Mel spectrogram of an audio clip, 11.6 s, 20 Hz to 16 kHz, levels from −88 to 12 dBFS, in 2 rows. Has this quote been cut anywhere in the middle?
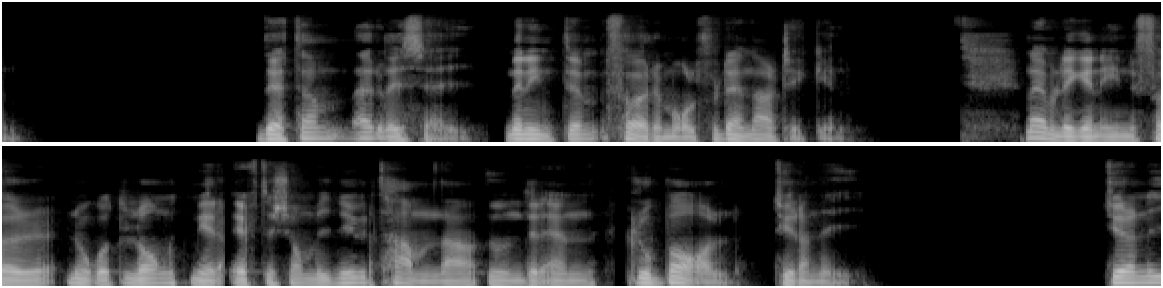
yes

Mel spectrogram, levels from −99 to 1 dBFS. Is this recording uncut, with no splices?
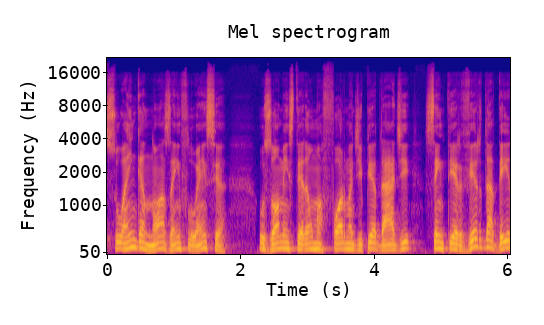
yes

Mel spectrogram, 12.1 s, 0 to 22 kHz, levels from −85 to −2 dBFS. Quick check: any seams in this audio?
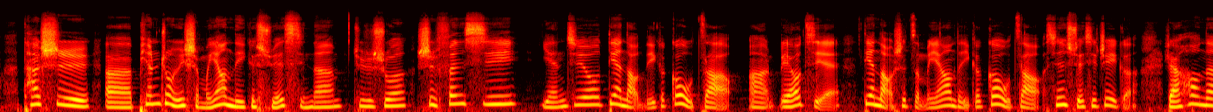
yes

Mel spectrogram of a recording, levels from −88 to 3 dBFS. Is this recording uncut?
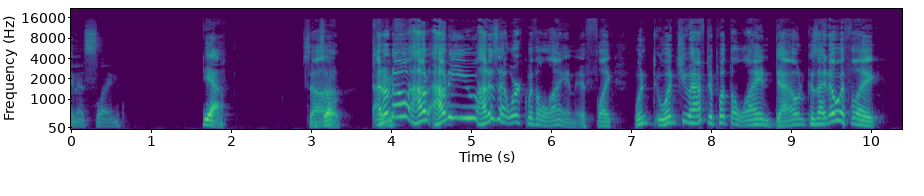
no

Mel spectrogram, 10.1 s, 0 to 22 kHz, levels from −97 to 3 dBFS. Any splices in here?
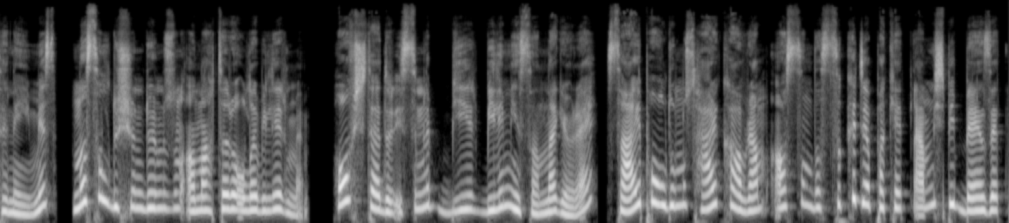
no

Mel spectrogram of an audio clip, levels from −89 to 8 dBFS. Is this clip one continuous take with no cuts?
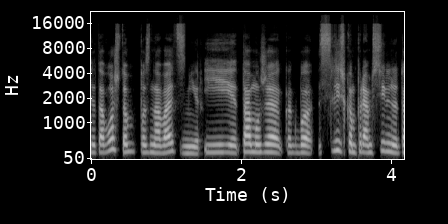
yes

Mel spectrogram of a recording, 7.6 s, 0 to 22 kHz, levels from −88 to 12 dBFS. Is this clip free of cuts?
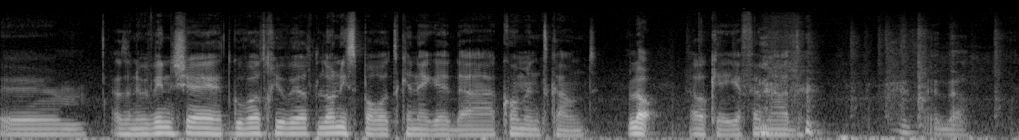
yes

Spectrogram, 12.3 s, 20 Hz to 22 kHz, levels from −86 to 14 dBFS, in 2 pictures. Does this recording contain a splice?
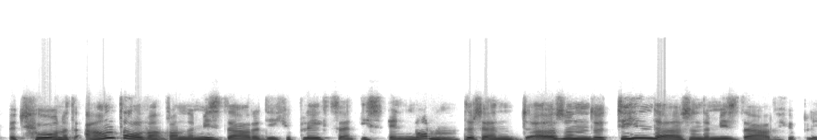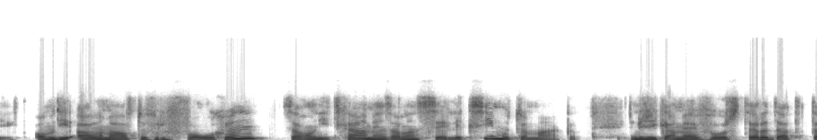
no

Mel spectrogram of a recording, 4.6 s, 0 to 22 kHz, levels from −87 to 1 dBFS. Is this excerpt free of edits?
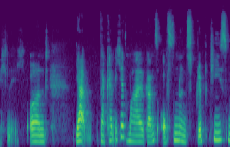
no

